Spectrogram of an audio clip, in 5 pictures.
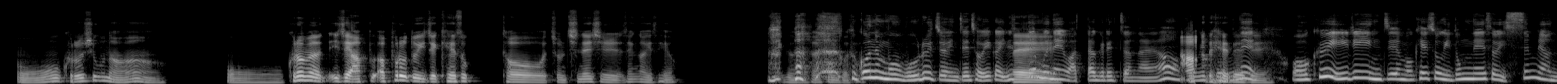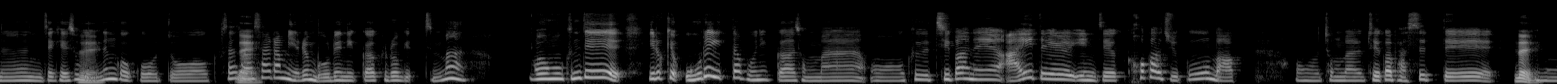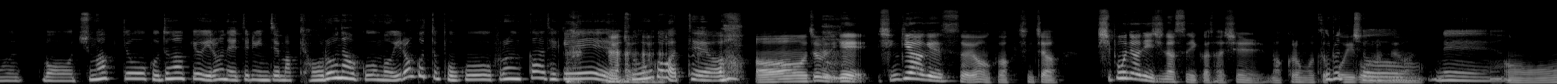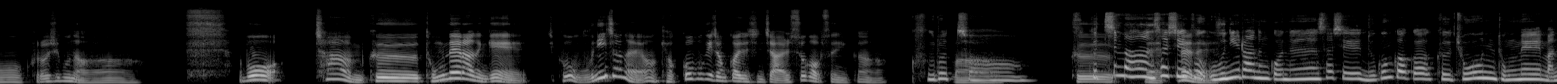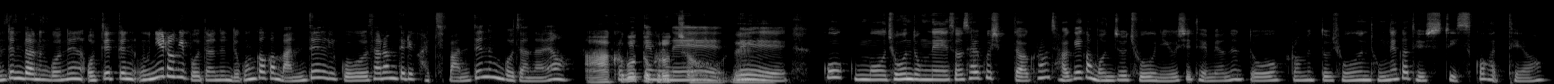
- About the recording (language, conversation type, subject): Korean, podcast, 새 이웃을 환영하는 현실적 방법은 뭐가 있을까?
- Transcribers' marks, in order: laugh; laughing while speaking: "아 네네네"; laugh; laughing while speaking: "같아요"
